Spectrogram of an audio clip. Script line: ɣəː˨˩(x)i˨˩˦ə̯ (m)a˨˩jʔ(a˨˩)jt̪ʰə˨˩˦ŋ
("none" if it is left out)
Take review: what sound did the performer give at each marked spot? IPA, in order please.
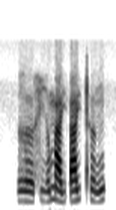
x, m, a˧˥

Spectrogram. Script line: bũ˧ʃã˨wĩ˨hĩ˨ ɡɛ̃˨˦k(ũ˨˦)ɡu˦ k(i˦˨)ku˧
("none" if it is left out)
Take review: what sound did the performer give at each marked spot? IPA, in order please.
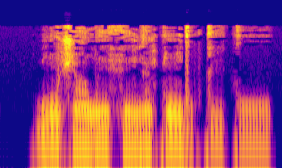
ũ˦, i˦˨

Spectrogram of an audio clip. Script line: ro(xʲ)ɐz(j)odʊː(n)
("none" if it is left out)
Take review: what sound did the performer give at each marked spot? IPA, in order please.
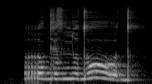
ɡʲ, ɲ, d

